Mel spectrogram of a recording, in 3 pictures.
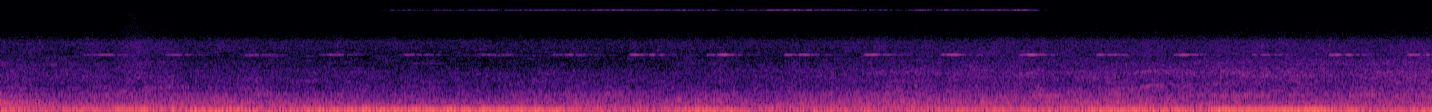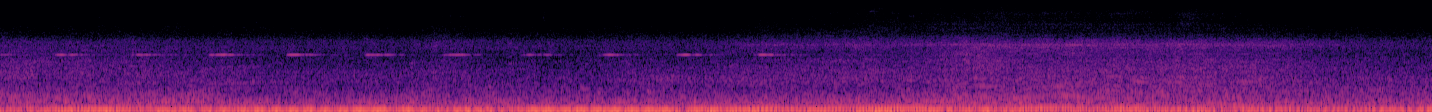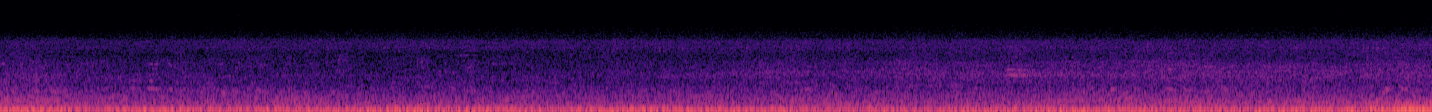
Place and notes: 龍德公園, Daxi Dist. - small park
Small park, The plane flew through, traffic sound, birds sound
Zhongli District, Taoyuan City, Taiwan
